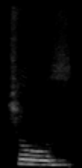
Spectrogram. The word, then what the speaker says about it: chose: And the past tense is chose. இதையும் அந்த CHOSE நிறைய பேர் choose-னே வாசிக்கிறது. You should not do that.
